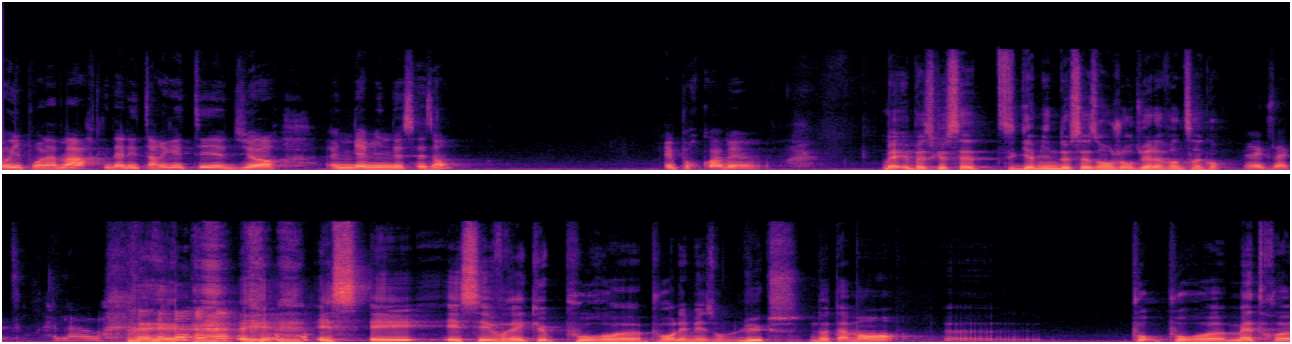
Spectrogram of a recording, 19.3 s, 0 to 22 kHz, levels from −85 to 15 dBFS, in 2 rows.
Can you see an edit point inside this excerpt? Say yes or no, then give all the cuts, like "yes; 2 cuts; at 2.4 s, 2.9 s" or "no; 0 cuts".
no; 0 cuts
